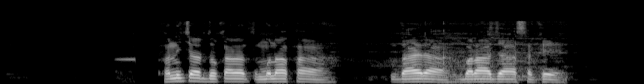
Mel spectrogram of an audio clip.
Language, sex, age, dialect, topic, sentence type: Magahi, male, 36-40, Northeastern/Surjapuri, banking, statement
